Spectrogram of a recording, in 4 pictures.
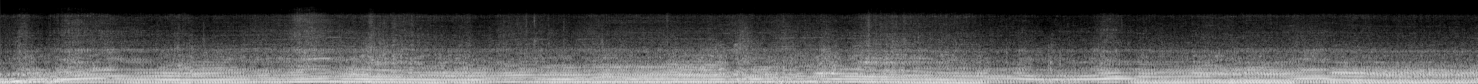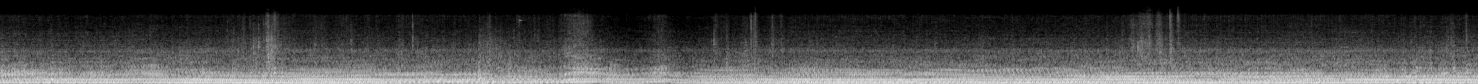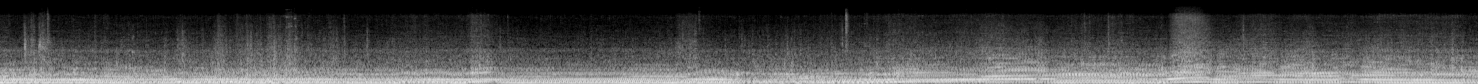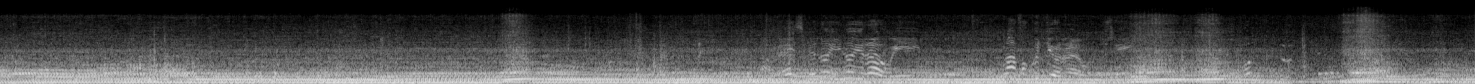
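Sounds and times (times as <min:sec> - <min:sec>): car engine revving: 0:00.0 - 0:59.0
vehicle knocks and clatter: 0:17.0 - 0:20.9, 0:29.1 - 0:33.9.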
